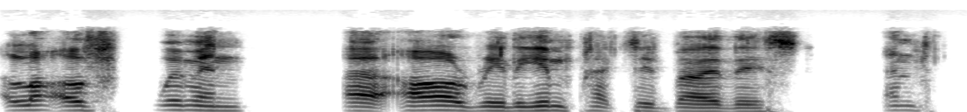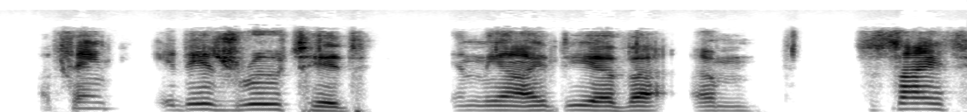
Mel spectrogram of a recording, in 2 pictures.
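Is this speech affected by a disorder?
Yes: cerebral palsy.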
